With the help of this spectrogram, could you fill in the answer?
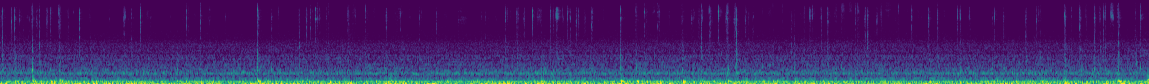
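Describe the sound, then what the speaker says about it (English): Continuous typing on a computer keyboard at a steady pace, with soft rapid key clicks close to the microphone and a faint background hum, no speech. "There's going to be a lot of typing in this project."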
